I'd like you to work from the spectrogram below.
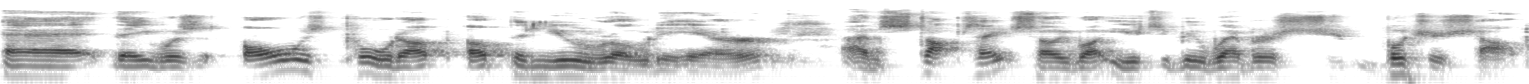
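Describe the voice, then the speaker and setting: Talking fairly slowly with a Wiltshire accent, a man uses a medium pitch and ordinary pitch variation. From Marlborough, Wiltshire, England. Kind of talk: oral history interview answer.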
